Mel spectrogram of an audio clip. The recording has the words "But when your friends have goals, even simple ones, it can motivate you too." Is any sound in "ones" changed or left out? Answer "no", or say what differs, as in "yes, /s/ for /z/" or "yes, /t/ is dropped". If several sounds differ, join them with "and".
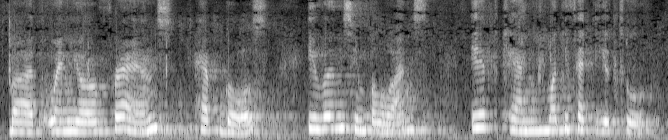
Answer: yes, /s/ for /z/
